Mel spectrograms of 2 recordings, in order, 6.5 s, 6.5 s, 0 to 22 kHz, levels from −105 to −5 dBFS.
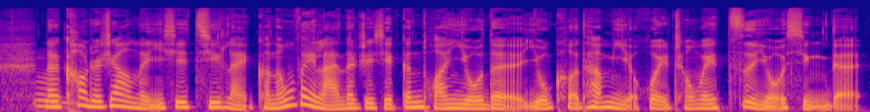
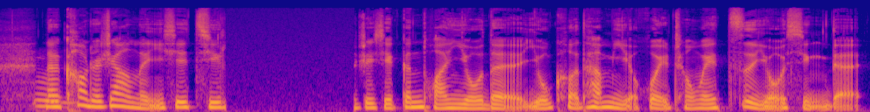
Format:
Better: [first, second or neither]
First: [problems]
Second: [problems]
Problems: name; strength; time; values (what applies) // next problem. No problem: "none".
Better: first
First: none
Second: audio cutting out; at 1.5 s for 1 s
